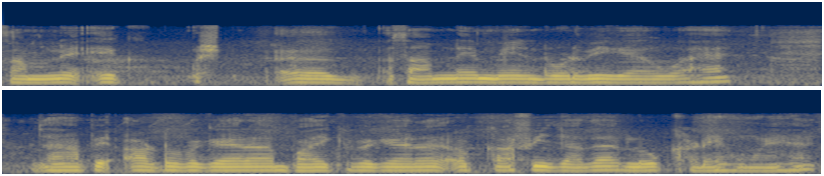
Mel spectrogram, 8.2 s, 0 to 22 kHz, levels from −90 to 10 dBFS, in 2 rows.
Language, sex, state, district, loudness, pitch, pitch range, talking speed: Hindi, male, Chandigarh, Chandigarh, -17 LUFS, 130 Hz, 125-135 Hz, 175 wpm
